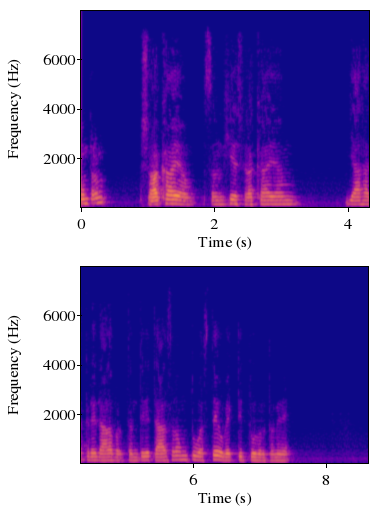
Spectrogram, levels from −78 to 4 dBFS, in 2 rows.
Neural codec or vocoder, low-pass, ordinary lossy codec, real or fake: codec, 16 kHz, 0.4 kbps, LongCat-Audio-Codec; 7.2 kHz; none; fake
